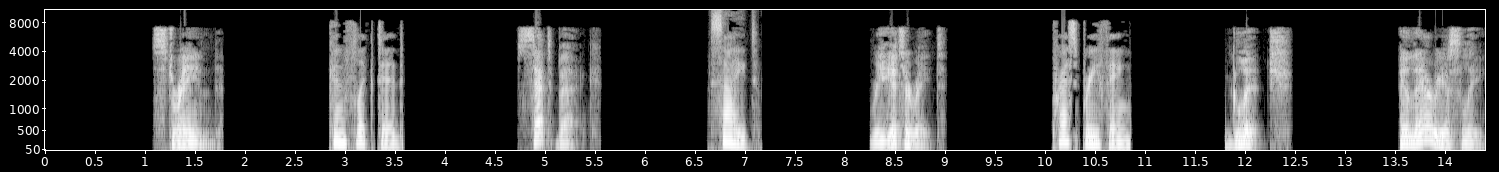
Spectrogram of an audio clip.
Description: [ˋstrend] adj. 紧张的；勉强的
strained.mp3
